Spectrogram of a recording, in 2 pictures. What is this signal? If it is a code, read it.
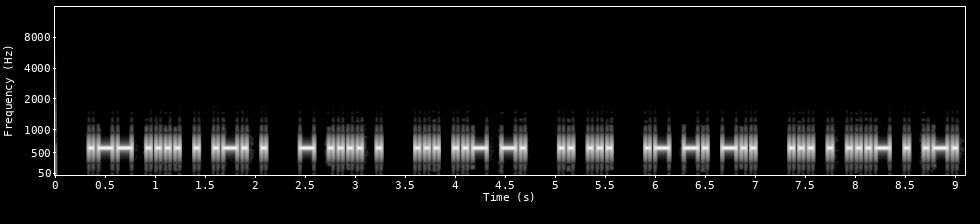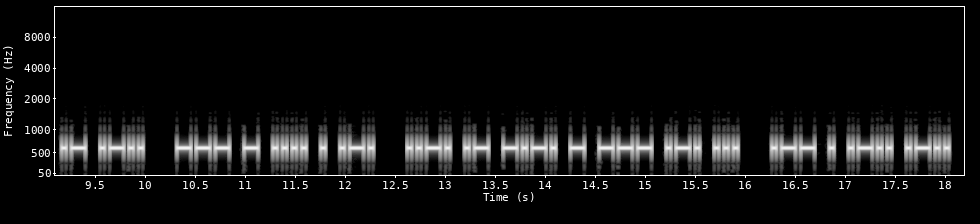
Morse code, heard as a keyed tone, about 25 wpm, 600 Hz. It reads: WHERE THE SUN IS AND SEVERAL OTHER FACTORS WELL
